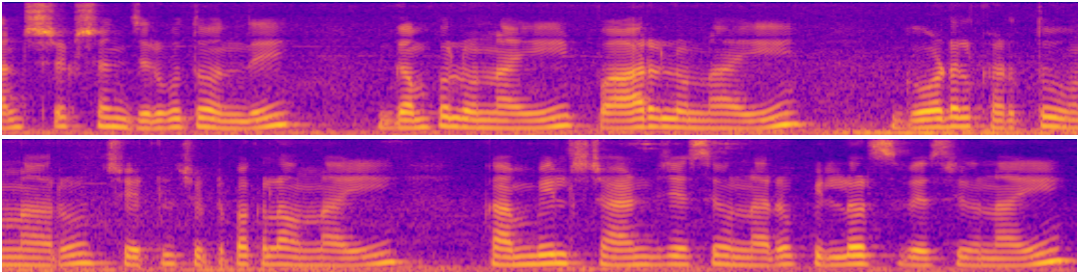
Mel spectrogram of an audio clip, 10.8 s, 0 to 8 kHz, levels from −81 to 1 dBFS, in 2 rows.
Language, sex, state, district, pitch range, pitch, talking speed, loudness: Telugu, female, Andhra Pradesh, Anantapur, 170-200 Hz, 180 Hz, 100 wpm, -17 LUFS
